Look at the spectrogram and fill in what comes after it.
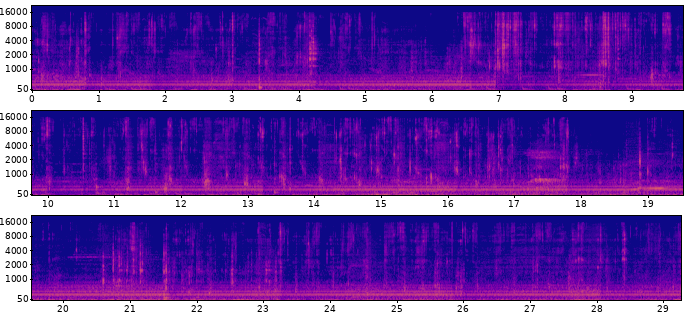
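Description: Close-up eating sounds: a person chewing biryani rice and fried chicken, with wet mouth noises and many short clicks and crunches, over a steady low hum.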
